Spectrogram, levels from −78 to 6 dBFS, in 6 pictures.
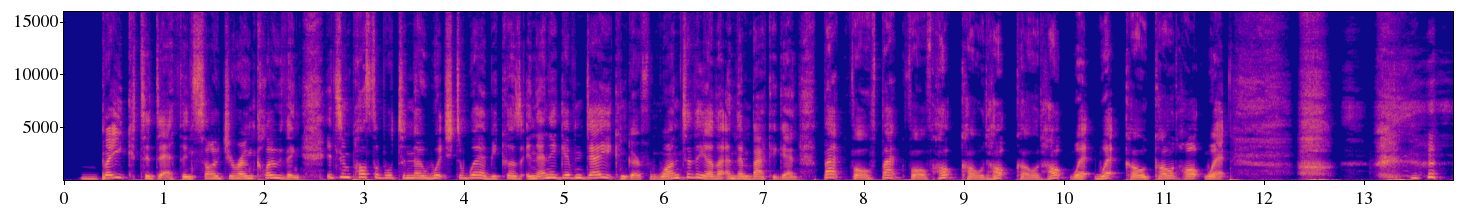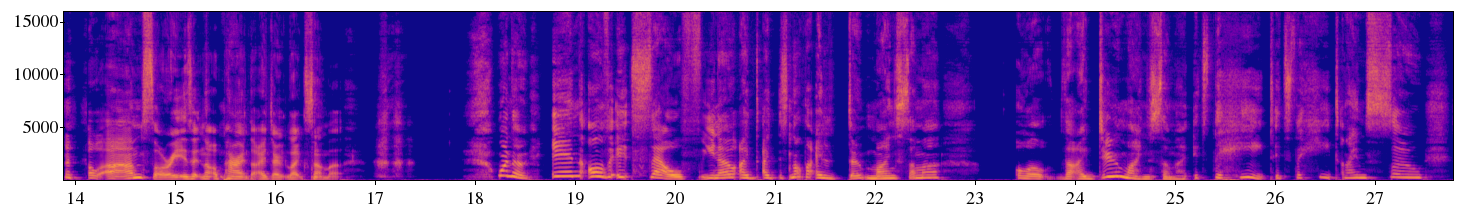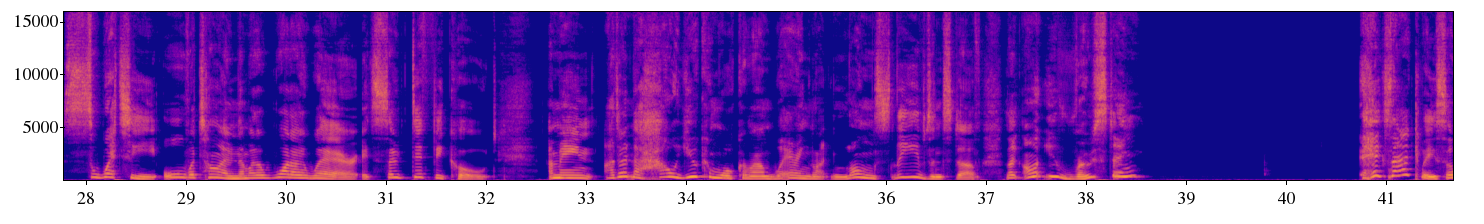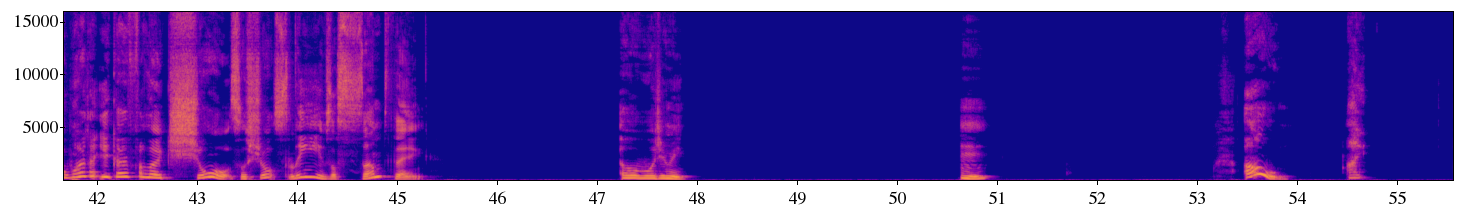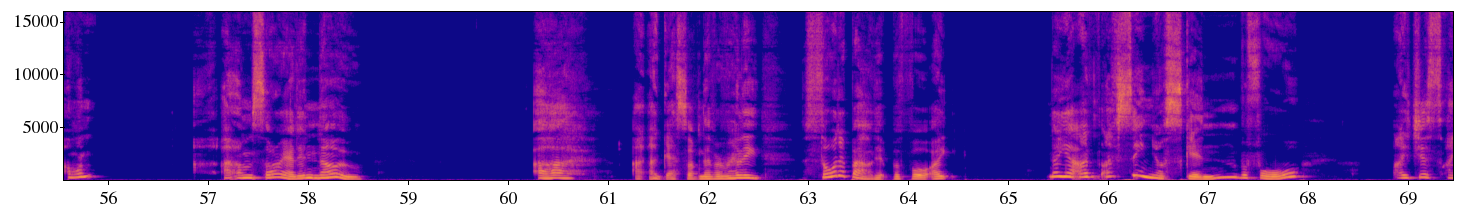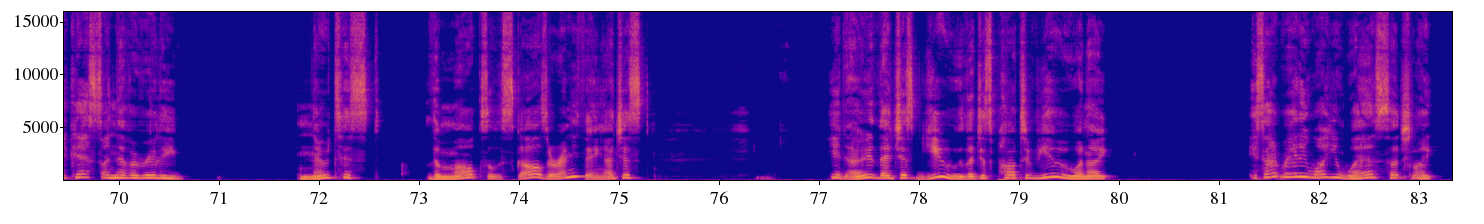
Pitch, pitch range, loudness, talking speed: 240 Hz, 180-290 Hz, -21 LUFS, 150 wpm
